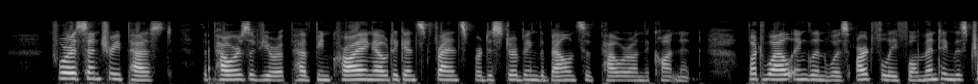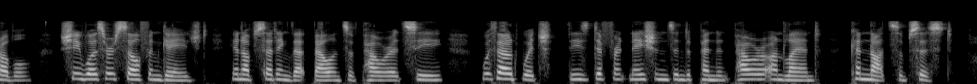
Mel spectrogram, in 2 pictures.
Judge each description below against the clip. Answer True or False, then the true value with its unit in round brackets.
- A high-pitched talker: True (215 Hz)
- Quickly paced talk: False (165 wpm)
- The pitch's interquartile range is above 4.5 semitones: False (2.9 semitones)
